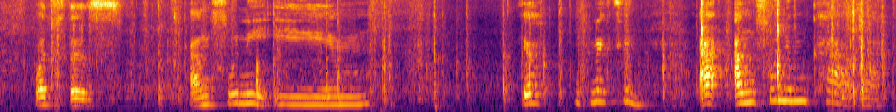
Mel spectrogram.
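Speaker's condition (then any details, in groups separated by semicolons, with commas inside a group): No condition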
